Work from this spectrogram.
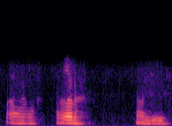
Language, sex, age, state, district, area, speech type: Punjabi, female, 30-45, Punjab, Pathankot, rural, conversation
